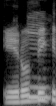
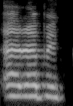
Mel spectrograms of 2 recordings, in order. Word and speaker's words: aerobic: Uh aerobic. Okay. So you have aerobic respiration and anorobic respiration.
